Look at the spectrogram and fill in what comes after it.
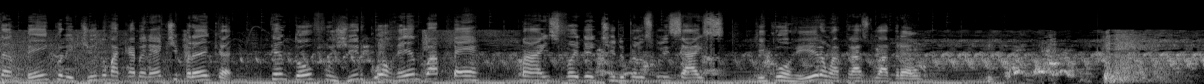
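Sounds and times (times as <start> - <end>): electronic warning siren warbling: 0.8 - 12.0.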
